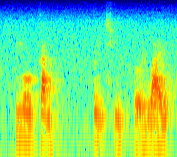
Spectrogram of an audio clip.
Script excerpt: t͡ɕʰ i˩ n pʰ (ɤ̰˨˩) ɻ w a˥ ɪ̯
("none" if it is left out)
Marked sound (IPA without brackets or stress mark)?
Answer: ɤ̰˨˩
